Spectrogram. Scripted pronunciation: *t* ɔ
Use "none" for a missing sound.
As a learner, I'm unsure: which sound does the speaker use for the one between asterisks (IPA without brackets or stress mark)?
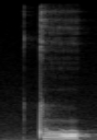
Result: t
